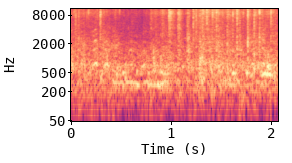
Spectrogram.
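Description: A pigeon coos softly nearby, a low murmuring call repeating over steady background noise.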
